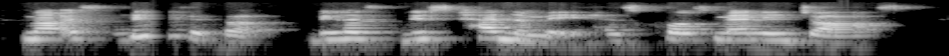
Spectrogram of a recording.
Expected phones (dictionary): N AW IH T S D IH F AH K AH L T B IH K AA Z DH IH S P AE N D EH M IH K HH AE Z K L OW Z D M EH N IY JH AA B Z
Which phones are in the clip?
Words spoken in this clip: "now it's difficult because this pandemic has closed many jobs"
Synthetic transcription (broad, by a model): N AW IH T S D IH F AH K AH L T B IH K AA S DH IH S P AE N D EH M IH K HH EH S K OW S M EH N IY JH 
